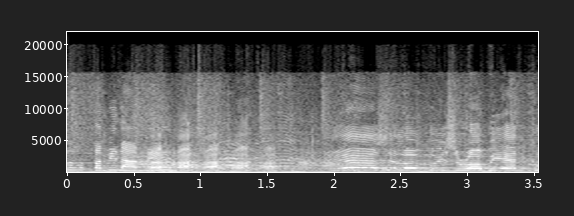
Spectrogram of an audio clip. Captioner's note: robi laughs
